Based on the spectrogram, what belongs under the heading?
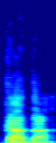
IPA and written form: kada (kada)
